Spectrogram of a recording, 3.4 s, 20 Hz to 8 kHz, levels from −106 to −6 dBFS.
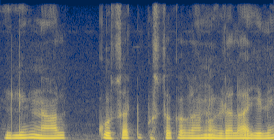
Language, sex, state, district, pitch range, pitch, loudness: Kannada, male, Karnataka, Belgaum, 145-155 Hz, 150 Hz, -17 LUFS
